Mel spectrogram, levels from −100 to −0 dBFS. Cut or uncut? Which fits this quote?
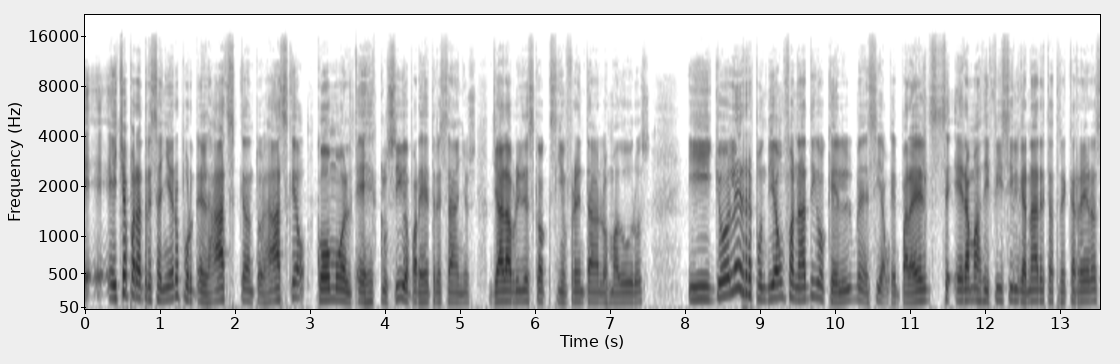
cut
